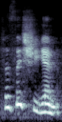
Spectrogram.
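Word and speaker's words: physician: அடுத்தது பாருங்கள், ஃபிசிஷியன் ஃபிசிஷியன் பிஹெச்ஒய் ஃபி சிஎஸ்ஐசி ஷியன் சிஐஏஎன் ஃபிசிஷியன், ஓகேங்களா, ஃபிசிஷியன் அதுக்கும் அந்த ஷ அப்படிங்கிற உச்சரிப்பில் வருது.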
